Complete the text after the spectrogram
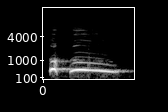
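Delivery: high, loud woo-hoo cheer; joyful whoop. Real, not acted. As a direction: let out a happy cheer. Cheering while cooking.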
